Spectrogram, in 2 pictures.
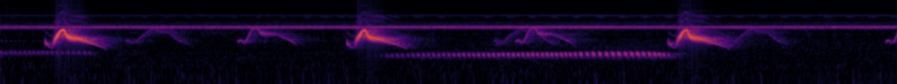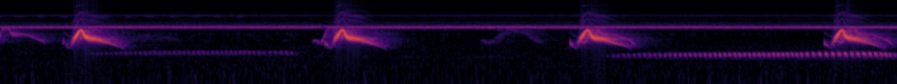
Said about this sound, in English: We walk into the park at dusk in search of interesting night sounds. Parakis sound off, and two eastern screech owls trill from the sides of the road.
